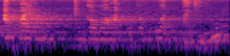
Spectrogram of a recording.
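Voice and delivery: soft, low, tender offer; hushed, caring question with a lifted ending; gentle question. Acted. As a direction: ask quietly as a kindly master. Jesus gently asks the blind man.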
